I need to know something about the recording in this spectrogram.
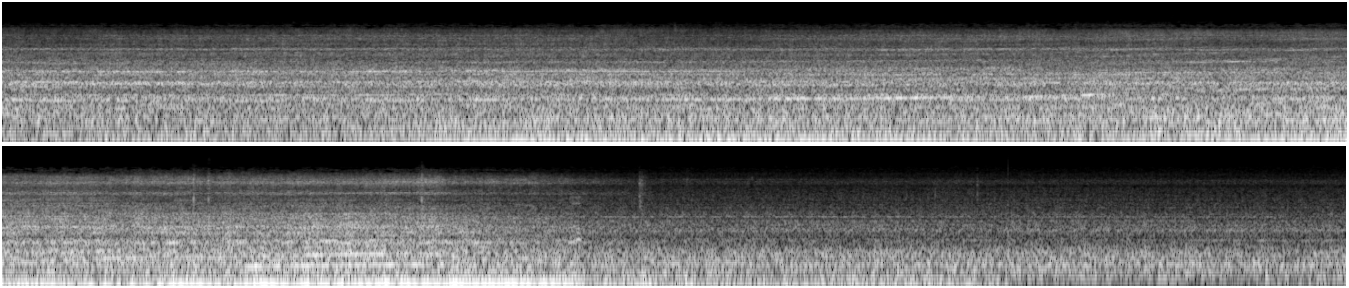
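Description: Vehicle-mounted electric winch running under load, a steady whine with many tones over engine noise, as it pulls a car bogged in sand; a low engine drone joins about three seconds in. The winch stops about fourteen seconds in, leaving a quieter engine hum.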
